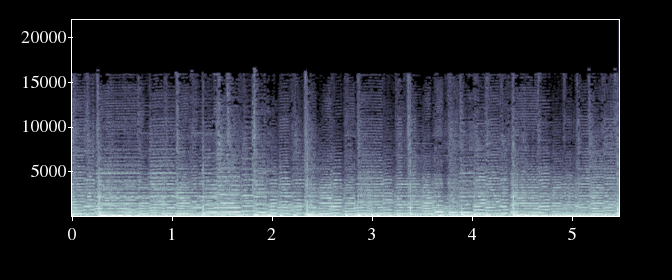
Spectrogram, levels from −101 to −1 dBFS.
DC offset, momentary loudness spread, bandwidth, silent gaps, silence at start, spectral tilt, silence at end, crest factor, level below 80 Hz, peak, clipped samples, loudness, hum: under 0.1%; 3 LU; 14.5 kHz; none; 0 s; -7 dB/octave; 0 s; 12 dB; -20 dBFS; 0 dBFS; under 0.1%; -15 LUFS; none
